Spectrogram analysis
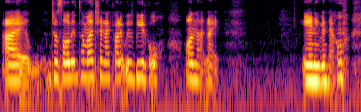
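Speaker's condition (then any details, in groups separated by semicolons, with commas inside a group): Cerebral palsy, spastic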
